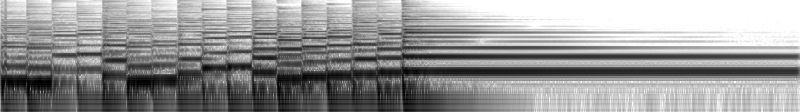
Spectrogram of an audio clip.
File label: Outside Lick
